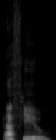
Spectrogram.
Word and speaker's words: fu: This is fu. It sounds more like a FU sound than an HU sound. Hey, FU. Fu should almost make a sound like you're blowing.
